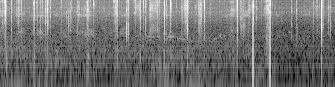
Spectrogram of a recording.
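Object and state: Small wooden carving blank.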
